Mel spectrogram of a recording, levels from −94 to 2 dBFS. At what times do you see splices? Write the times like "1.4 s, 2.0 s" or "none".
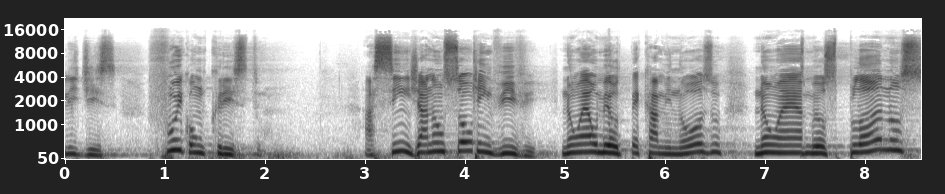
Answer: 1.2 s, 4.1 s, 4.9 s, 5.5 s, 7.4 s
